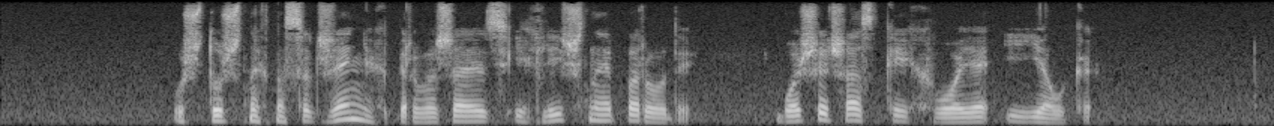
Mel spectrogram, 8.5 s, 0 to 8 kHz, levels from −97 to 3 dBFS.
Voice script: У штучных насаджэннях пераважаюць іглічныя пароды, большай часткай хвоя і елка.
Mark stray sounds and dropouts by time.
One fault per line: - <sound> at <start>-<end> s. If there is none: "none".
none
